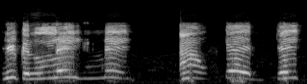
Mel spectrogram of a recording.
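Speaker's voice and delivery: high, drawn-out pleading whine; whiny mock plea. Teasing a friend, high whiny pleading voice. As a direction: beg dramatically to be abandoned. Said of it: "He said it like".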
